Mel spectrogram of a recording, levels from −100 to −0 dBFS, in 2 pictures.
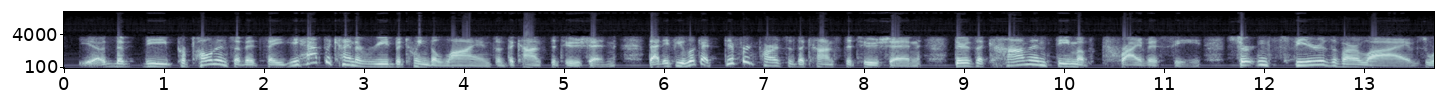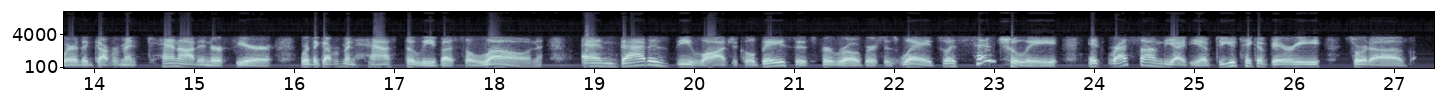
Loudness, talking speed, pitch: -21 LUFS, 175 wpm, 125 Hz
